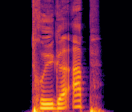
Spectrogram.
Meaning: first/third-person singular subjunctive II of abtragen
- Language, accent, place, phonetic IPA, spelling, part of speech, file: German, Germany, Berlin, [ˌtʁyːɡə ˈap], trüge ab, verb, De-trüge ab.ogg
